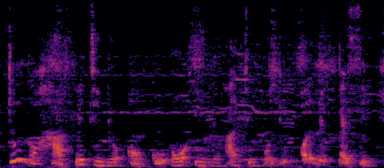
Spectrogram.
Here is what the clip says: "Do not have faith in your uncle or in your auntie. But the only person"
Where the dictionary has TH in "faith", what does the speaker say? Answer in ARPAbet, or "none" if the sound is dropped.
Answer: T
